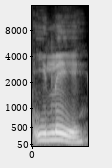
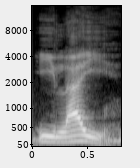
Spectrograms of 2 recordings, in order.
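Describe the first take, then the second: First: The word ends in an e sound. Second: The word ends in a soft ai glide. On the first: The speaker calls it wrong. "jangan sampai condong ke e" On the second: The speaker calls it right. "tapi dilunakkan mudah"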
